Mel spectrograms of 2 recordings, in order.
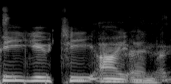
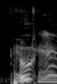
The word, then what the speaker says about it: poutine: Spell it this Cheese way: curds. I P-U-T-I-N. thought I read they were Poutine.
